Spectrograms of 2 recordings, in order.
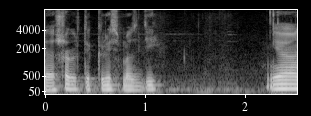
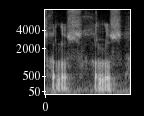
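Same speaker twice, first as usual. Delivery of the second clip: whisper; 9 dB quieter, slower than usual. Real, not acted. Giving up on the match.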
